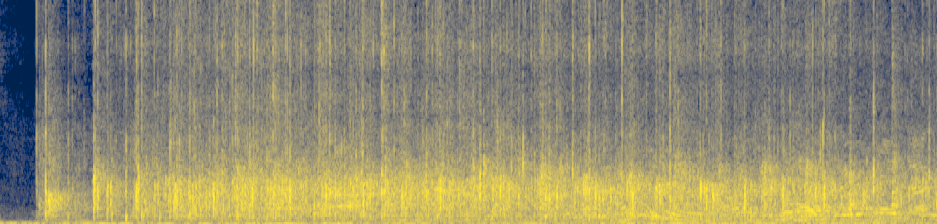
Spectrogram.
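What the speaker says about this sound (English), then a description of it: "Stand up, round of applause." A ceremony audience at a gavel-passing event breaks into sustained, dense applause that holds at an even loud level throughout, with a few voices mixed in beneath the clapping.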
